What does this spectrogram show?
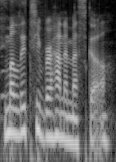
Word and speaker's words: Millete Birhanemaskel: Millete Birhanemaskel. Andom Ghebreghiorgis. All right. It sounds very royal. I can't pronounce it, but it sounds very royal.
